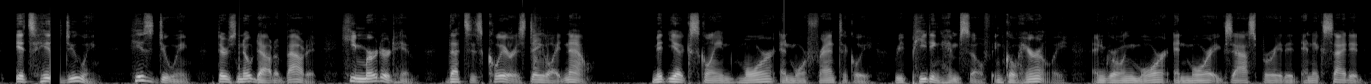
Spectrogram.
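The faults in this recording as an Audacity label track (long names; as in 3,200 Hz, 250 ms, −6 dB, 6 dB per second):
0.500000	0.600000	drop-out 104 ms
2.390000	2.390000	drop-out 2.4 ms
5.070000	5.570000	clipping −20 dBFS
7.840000	7.840000	click −13 dBFS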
